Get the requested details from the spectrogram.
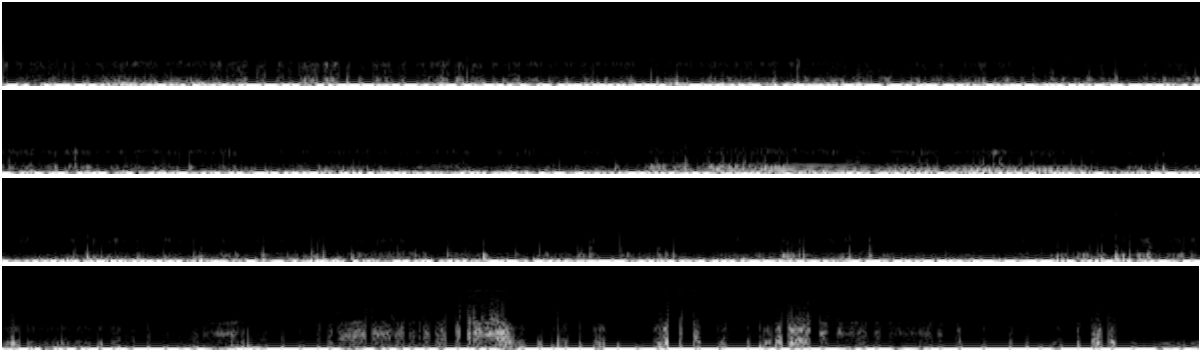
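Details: Stethoscope on the belly: loud, deep gurgling and rumbling with a longer watery gurgle midway; ordinary bowel sounds (borborygmi).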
